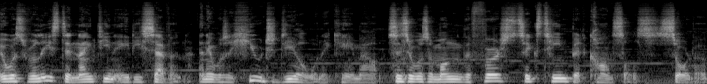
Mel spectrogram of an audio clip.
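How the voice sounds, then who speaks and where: A man at a medium pitch and a fairly quick pace, with lively intonation and music in the background. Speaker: game reviewer. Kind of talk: video game review narration.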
